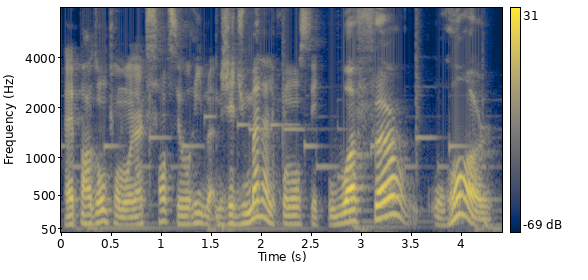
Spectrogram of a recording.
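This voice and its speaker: An older man talks his way through an unboxing, chatty and quick to laugh. His voice is mellow and warm. He trips over English words as he reads them out. Soft music plays underneath. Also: medium pitch. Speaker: vlogger. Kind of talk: casual unboxing vlog.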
